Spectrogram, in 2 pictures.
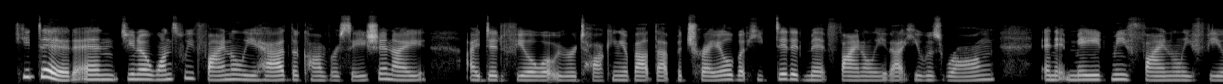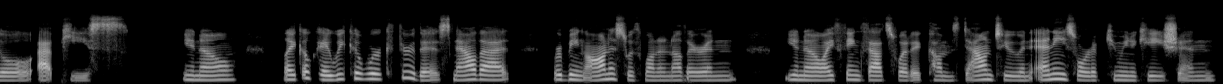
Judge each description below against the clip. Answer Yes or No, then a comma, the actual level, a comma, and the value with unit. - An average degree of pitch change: No, narrow, 2.3 semitones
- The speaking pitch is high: Yes, high, 205 Hz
